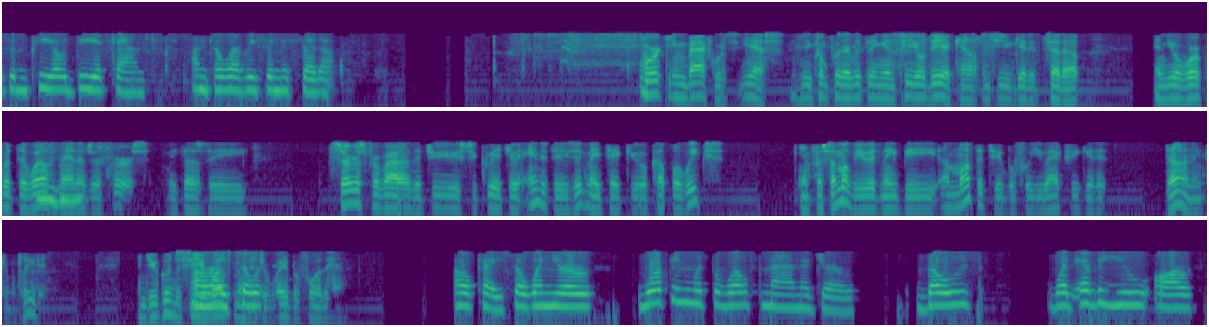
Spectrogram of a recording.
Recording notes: TNTSuperfantastic Conference Call.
